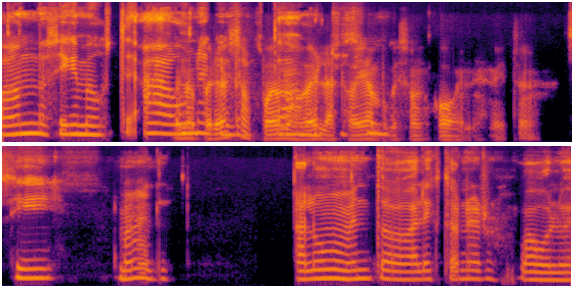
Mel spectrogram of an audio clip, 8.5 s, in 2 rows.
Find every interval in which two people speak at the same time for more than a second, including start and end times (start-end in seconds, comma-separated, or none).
1.3-2.9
